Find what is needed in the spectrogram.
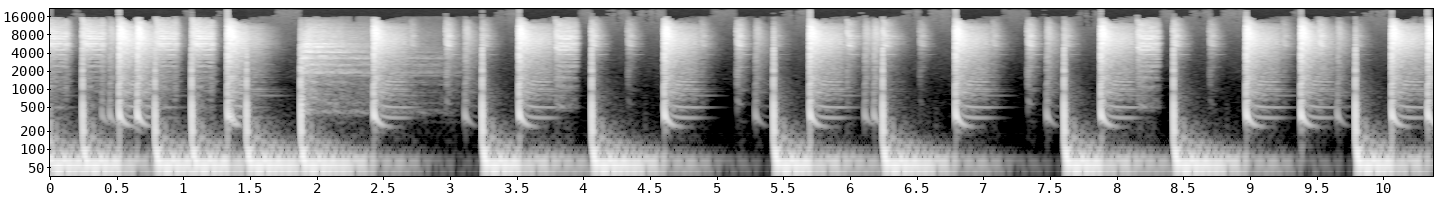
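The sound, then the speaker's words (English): A free drum machine plugin plays a hip hop demo beat: punchy, booming kicks and crisp snare and hi-hat hits repeat in a steady looped pattern, loud and with no voices. “we've got a more of a kind of a machine, drum machine type demo. Let me let you hear a little bit of that.”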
